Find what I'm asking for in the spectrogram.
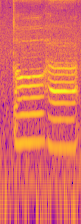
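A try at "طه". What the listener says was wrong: Ya, jangan terlalu lama.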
